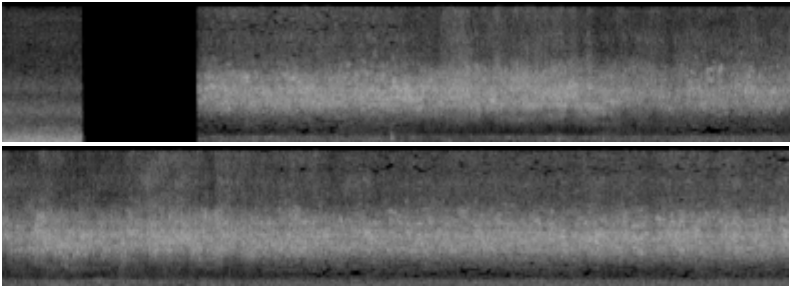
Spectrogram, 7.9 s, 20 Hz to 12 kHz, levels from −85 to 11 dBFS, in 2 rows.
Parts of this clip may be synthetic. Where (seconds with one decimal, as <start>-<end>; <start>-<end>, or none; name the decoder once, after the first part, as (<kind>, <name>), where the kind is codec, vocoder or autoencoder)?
2.0-3.3 (codec, HILCodec); 3.9-5.2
